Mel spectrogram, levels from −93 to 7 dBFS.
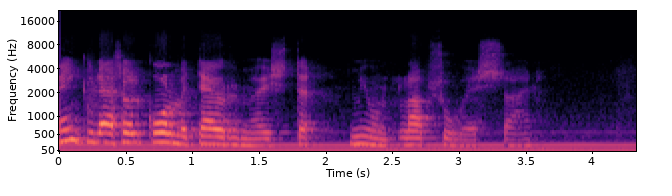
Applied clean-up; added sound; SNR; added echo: none; Organ; 15 dB; none.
